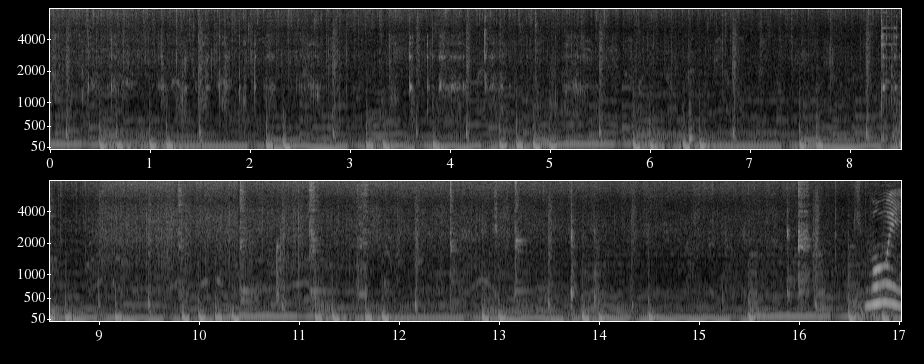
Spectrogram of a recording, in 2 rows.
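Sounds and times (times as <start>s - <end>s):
metal spatula scraping pan: 0.0s - 5.6s, 8.3s - 14.2s, 15.8s - 16.3s
garlic sizzling in oil: 0.0s - 17.0s.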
